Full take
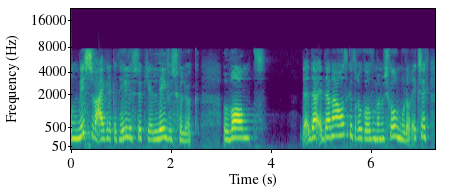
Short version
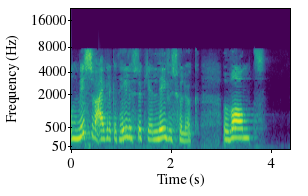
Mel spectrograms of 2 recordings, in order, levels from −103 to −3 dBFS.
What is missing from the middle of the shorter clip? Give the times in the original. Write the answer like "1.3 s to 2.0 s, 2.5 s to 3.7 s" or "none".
none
